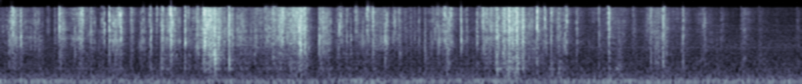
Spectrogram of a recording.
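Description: A stack of glossy trading cards handled close to the microphone: the cards slide and scrape against one another in a run of crinkling, scratchy rustles, busiest in the middle.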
